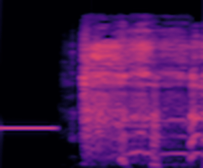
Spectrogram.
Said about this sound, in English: I looked it and stared it in the eye and I said, you have to bleep this out.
